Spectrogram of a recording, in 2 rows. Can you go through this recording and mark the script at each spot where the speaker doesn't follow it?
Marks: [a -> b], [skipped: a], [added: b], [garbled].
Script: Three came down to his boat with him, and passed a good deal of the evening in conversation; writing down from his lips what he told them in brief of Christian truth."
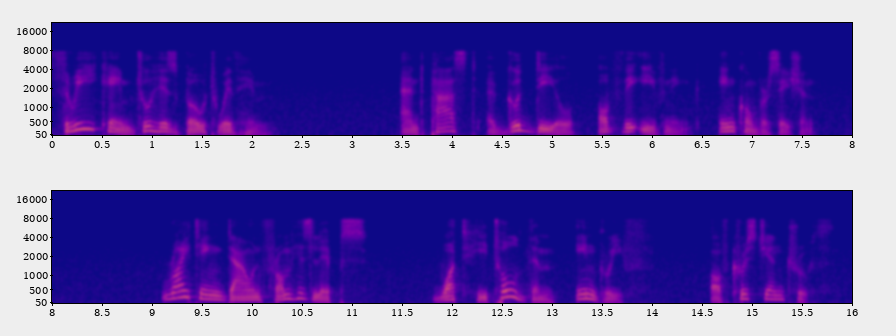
Three came [skipped: down] to his boat with him, and passed a good deal of the evening in conversation; writing down from his lips what he told them in brief of Christian truth."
